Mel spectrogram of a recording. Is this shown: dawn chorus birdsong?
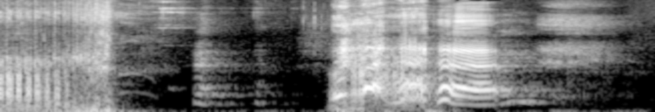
no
